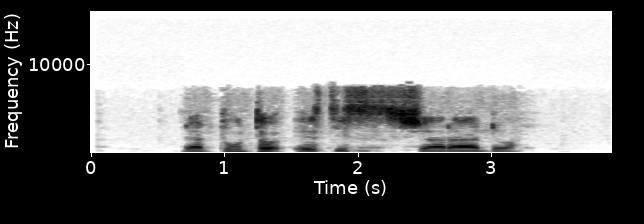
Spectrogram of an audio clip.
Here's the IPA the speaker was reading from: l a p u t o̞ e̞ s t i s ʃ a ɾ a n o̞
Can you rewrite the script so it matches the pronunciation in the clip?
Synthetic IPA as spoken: l a t u t o̞ e̞ s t i s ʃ a ɾ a d o̞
